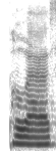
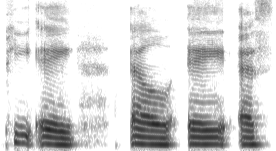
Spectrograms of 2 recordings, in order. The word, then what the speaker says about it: Palast: out to Greg palas his last name is spelled p a l a s t do watch his videos on youtube Greg palas PA a a l a s t past like pal and last and but just one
